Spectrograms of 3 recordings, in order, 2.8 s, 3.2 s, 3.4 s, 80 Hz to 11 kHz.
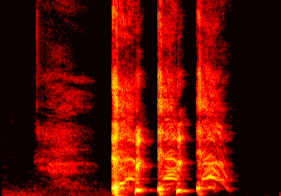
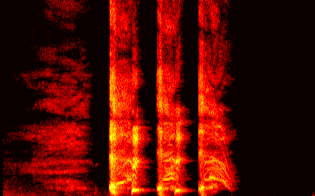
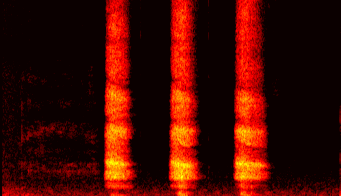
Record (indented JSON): {
  "cough_length": "2.8 s",
  "cough_amplitude": 32768,
  "cough_signal_mean_std_ratio": 0.37,
  "three_cough_length": "3.2 s",
  "three_cough_amplitude": 32768,
  "three_cough_signal_mean_std_ratio": 0.34,
  "exhalation_length": "3.4 s",
  "exhalation_amplitude": 15635,
  "exhalation_signal_mean_std_ratio": 0.37,
  "survey_phase": "beta (2021-08-13 to 2022-03-07)",
  "age": "65+",
  "gender": "Female",
  "wearing_mask": "No",
  "symptom_none": true,
  "symptom_onset": "12 days",
  "smoker_status": "Ex-smoker",
  "respiratory_condition_asthma": true,
  "respiratory_condition_other": false,
  "recruitment_source": "REACT",
  "submission_delay": "3 days",
  "covid_test_result": "Negative",
  "covid_test_method": "RT-qPCR",
  "influenza_a_test_result": "Negative",
  "influenza_b_test_result": "Negative"
}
